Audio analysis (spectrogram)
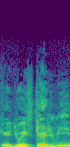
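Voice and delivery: mock tough kid. Younger kid trying to scare him, mock tough. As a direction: ham up the little tough guy.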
